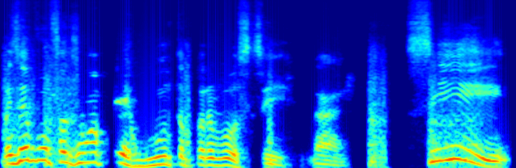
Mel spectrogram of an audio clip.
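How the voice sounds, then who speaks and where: A man's voice: a little high, wildly swooping pitch, a little slow, dark tone, a little hiss or hum. A man from Brazil hosting a casual business talk show, asking loose, rambling questions full of restarts. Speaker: podcast host. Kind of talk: casual interview chat.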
